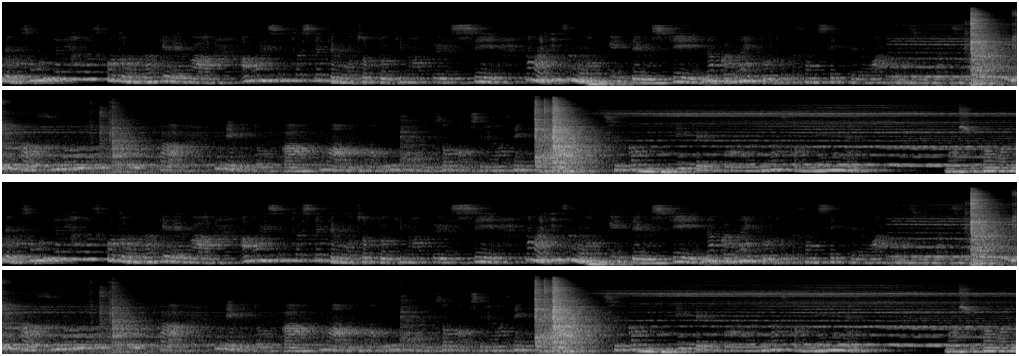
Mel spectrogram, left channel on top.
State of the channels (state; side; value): identical; both; correlation 1.00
